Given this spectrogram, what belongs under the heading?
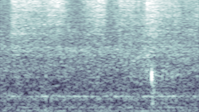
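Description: Witch hazel being rubbed onto facial skin during a makeup prep routine, a soft, steady close-up rubbing and swishing that runs continuously and quietly, with no talking.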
